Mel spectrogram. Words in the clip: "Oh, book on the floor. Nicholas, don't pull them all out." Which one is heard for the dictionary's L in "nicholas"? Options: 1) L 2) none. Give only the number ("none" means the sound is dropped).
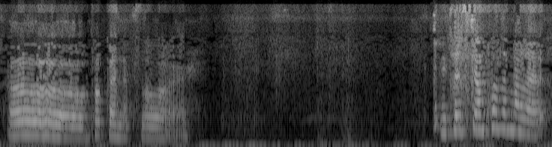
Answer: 2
